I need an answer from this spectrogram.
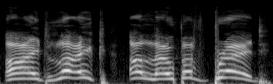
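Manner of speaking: loud, slow high shout. Acted. Mister Noisy shouting his order at the baker. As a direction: shout it slowly. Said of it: "Mister Noisy shouted".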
